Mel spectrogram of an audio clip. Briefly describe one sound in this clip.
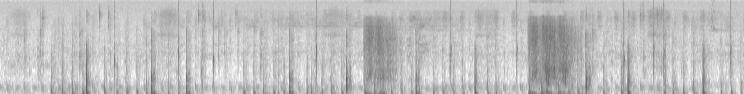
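A pickaxe chips rapidly at stone with sharp, repeated knocks.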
